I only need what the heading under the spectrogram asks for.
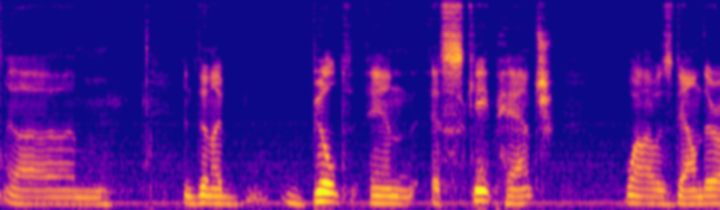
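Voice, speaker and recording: A man narrating a casual vlog, unscripted, in a halting, plain-spoken way. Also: mid-range voice, a little hiss or hum. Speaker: vlogger.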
